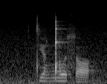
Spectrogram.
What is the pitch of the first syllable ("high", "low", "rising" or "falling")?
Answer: high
